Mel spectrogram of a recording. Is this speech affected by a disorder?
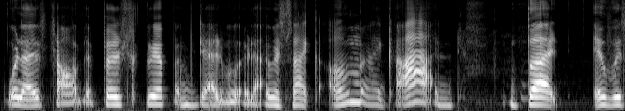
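Yes: cerebral palsy; affects way of talking.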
